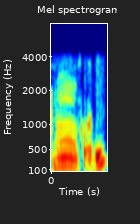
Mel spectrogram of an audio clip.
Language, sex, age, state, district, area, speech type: Bengali, male, 18-30, West Bengal, Birbhum, urban, conversation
